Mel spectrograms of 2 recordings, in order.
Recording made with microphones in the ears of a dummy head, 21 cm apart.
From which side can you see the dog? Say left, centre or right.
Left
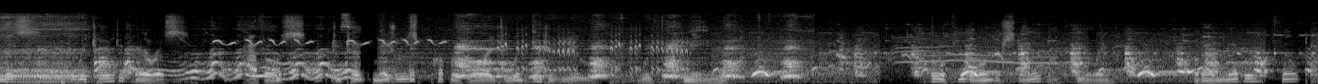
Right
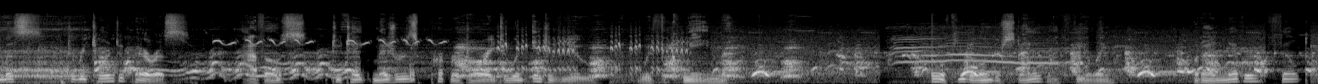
left.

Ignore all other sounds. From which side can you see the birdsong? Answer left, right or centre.
centre.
